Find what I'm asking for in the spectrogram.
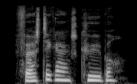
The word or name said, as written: førstegangskøber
